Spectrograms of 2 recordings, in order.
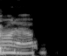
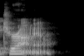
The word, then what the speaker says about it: Toronto: Yeah, so if you're from Toronto, you don't pronounce the second T. So Toronto. – It's actually Toronto, but like, mm-hmm. If you're from Toronto, you just say Toronto.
